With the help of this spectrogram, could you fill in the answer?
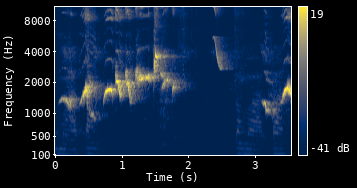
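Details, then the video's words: White-rumped shama with an unusual voice: rapid run of rising and falling whistles over about two seconds, a short high buzzy note after a gap, then more whistles; faint low humming underneath. "Burung Murai Batu..Dengan Suara Aneh.."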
